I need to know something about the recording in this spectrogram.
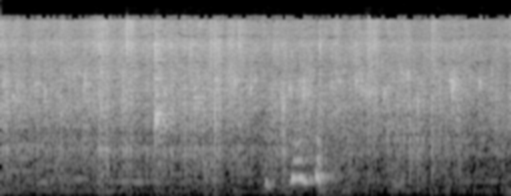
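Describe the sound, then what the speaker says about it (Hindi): Rice tempering and frying in a hot pan at home, a steady close sizzle with scattered stirring scrapes and crackles running throughout, with a brief muffled voice in the background. "चावल छौंक रहे है तो रिवर चावल छौंक रहे हैं।"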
